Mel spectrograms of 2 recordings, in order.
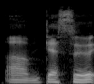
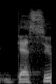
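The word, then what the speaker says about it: です: is going on with the oo sound at the end of des. Desu is usually kind of left off, that little oo at the end.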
